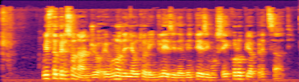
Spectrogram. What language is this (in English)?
Italian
